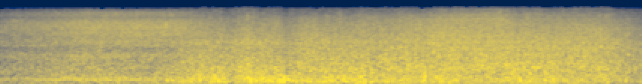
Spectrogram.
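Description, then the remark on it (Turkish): Rough, stormy sea waves surge and crash continuously while strong wind buffets the microphone, a loud, dense roar filling the whole clip with no voices. “Tüm gün kara bulutlarla, aralıklı yağışlarla, kuvvetli rüzgarlarla geçti.”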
